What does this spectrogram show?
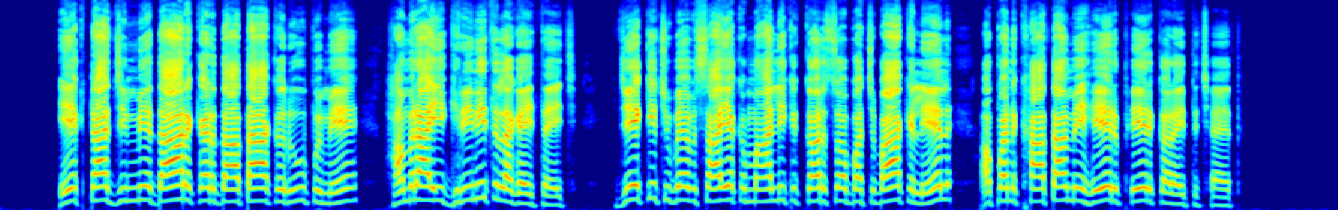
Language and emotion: Maithili, disgusted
